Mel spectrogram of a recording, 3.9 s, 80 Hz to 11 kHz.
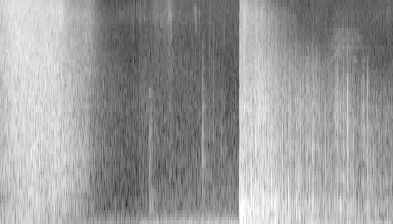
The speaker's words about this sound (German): Das Jahr 2015 ist schon bald Geschichte und wird an vielen Orten mit einem grossen Feuerwerk verabschiedet.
